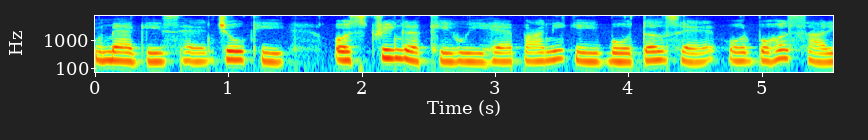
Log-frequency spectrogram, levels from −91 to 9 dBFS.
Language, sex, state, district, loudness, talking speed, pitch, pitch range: Hindi, female, Chhattisgarh, Korba, -16 LUFS, 195 wpm, 190 Hz, 180-205 Hz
